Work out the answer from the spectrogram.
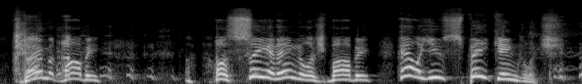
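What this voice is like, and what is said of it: Hank Hill cartoon character impression. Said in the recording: “my Hank Hill and my Brandon Walker are the same impression ... sounded like Hank from King of the Hill”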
